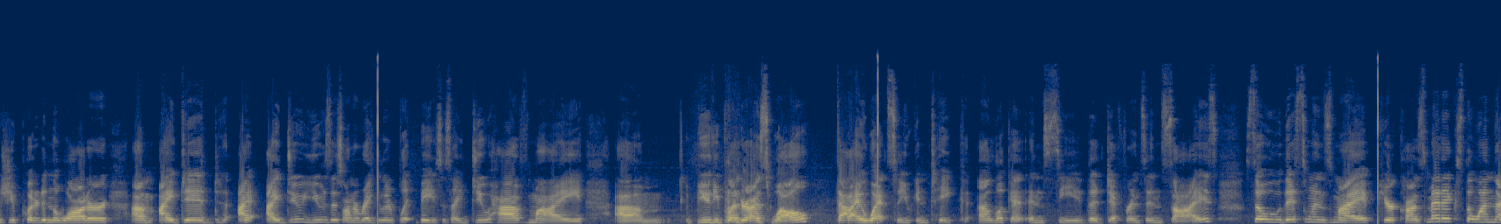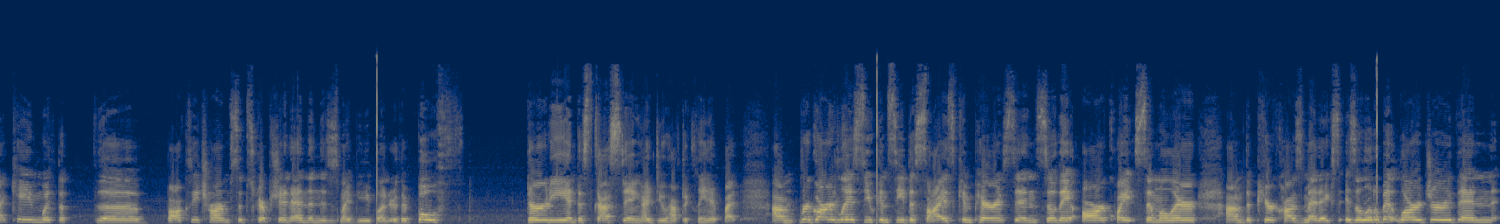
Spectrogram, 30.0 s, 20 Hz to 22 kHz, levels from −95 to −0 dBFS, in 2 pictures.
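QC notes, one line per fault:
3.78, 8.78, 13.78, 18.79, 23.79 and 28.79 s, file header played as audio: there's a sharp, loud snap every 5 s, and it lands the same way regardless of what the sound around it is doing. Each one is tiny, about a millisecond or less. That's the signature of 5-second WAV pieces stitched or streamed together with their headers left in, so those few dozen bytes of metadata get decoded as sample values and come out as a click.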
